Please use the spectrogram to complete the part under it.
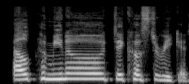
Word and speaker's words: El Camino de Costa Rica: So the El Camino de Costa Rica.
